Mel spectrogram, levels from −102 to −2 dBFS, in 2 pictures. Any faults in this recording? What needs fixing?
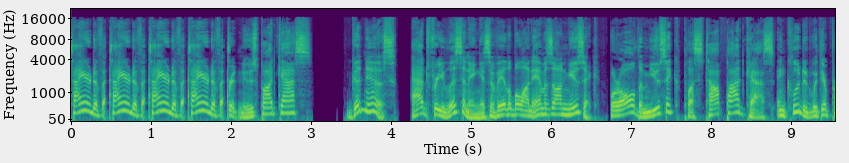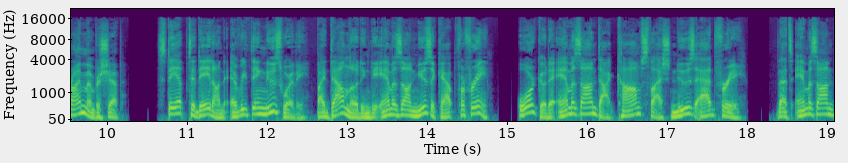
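From the very start until 1.98 s, just before "news podcasts", the speech is caught in a broken-record loop: a 0.49 s fragment plays three times back to back, identical each time. The loop is already running when the clip begins. The likely cause is a stalled player or stream that kept resending its last buffered piece, so the speech that belonged there is lost. Unlike an echo, the repeats don't overlap or fade. To prevent it, detect stalls upstream and output silence rather than replaying the buffer.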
